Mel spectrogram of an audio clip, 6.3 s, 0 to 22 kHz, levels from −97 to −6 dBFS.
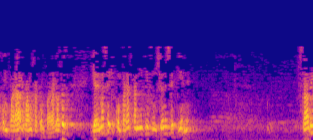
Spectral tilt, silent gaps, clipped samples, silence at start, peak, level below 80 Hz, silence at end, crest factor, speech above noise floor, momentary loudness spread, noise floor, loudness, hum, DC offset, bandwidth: -10.5 dB/octave; none; under 0.1%; 0 s; -2 dBFS; -54 dBFS; 0 s; 20 dB; 31 dB; 7 LU; -50 dBFS; -20 LUFS; none; under 0.1%; 5.8 kHz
